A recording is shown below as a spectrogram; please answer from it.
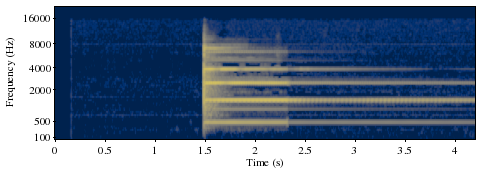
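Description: Metal singing bowl struck once, giving a ringing tone with several pitches over a low hum. It is loud for under a second, then drops and rings on softly, slowly fading.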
